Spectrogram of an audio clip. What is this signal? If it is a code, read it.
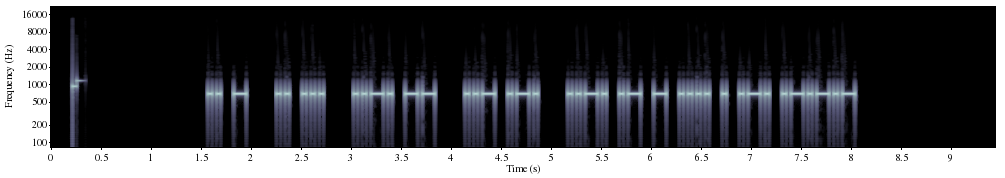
Morse code, heard as a keyed tone, about 28 wpm, 700 Hz. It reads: IT IS FM UR FATHER.
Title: Sentences from Top 300 Words and Abbreviations 28wpm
